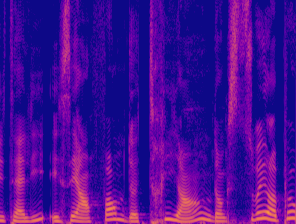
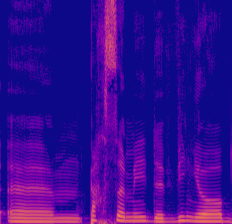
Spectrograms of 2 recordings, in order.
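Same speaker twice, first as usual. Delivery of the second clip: ordinary delivery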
